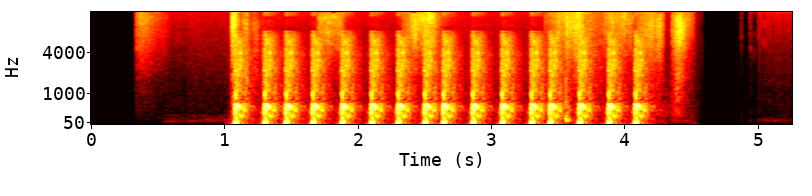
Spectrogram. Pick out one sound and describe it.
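Blocks are placed in quick succession, each with a soft thud.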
